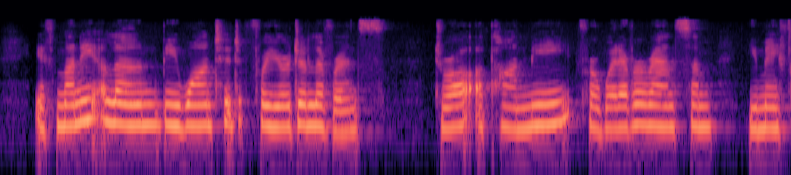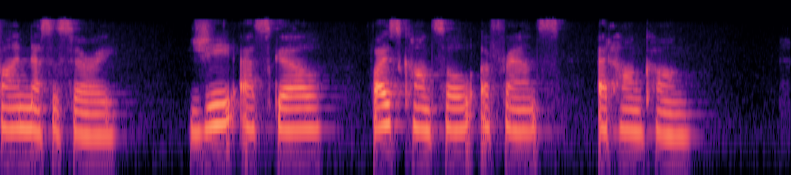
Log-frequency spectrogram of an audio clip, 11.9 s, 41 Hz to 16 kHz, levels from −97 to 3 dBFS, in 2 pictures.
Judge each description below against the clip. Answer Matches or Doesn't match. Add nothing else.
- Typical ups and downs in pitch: Doesn't match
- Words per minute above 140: Doesn't match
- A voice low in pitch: Doesn't match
